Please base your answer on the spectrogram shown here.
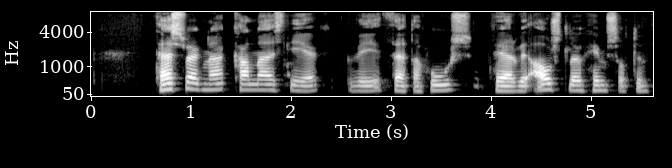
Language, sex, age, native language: Icelandic, male, 40-49, Icelandic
